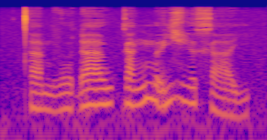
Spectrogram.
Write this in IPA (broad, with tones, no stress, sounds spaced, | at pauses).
t̪ʰ a˨˩ m v o˨˩ ɗ aː˧ w k a˨˦ ŋ m ə̰˧˥ j ɣ i˨˦ ə̯ x a˧˩˨ j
